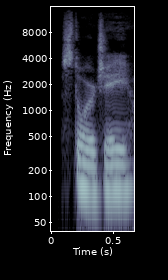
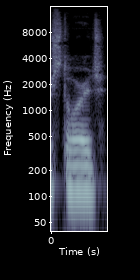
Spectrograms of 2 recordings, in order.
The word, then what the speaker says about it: STORJ: I mean, it's spelled like STORJ. Some people call it storage. I was even about to say storage as well, but then it's spelled StoreJ. But then you know what, in terms of the pronunciation, tomato, whatever, StoreJ or storage, whatever the case may be.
